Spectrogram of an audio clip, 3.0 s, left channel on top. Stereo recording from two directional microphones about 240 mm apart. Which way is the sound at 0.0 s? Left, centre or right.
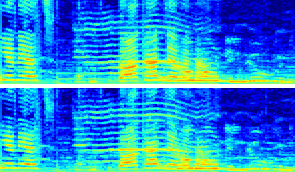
Centre.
